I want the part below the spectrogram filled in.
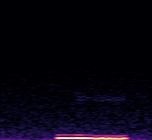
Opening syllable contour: low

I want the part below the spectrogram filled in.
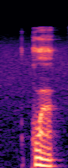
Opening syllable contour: low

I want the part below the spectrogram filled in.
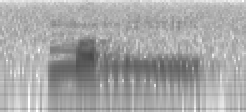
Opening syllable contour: falling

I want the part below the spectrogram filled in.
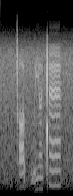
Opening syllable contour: high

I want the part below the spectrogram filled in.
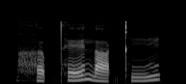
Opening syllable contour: low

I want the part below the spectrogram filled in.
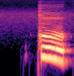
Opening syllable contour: falling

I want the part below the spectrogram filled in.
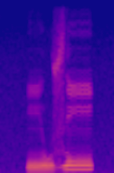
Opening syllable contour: low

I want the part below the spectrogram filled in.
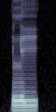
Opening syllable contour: high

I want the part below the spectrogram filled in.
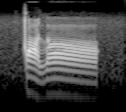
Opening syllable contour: falling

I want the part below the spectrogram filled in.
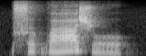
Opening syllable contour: low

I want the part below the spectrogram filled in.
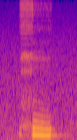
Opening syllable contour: low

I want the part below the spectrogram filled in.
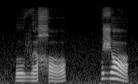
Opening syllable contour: low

